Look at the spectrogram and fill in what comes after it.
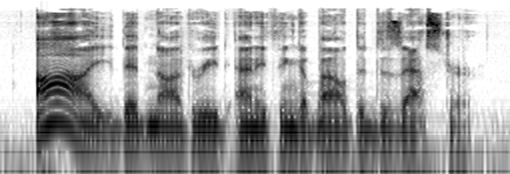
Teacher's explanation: if I stress the first word which is the subject I'm focusing and emphasizing on the doer of the action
